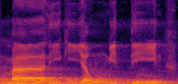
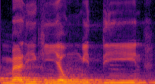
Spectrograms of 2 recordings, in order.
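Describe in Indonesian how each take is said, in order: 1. Vokal setelah huruf m dibaca panjang. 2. Vokal setelah huruf m dibaca pendek. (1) "Kalau yang pertama tadi mimnya dipanjangkan" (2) "Jadi mimnya dipendekkan"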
